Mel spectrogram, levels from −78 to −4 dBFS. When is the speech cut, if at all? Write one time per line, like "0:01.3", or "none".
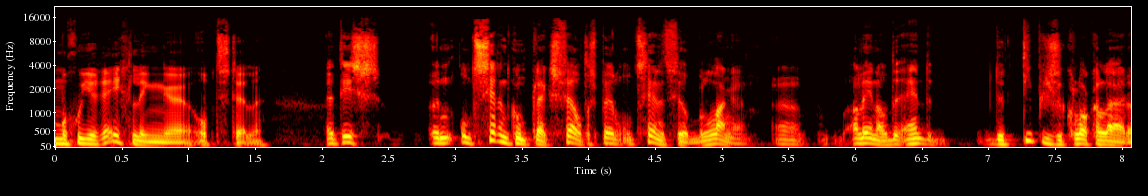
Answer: none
